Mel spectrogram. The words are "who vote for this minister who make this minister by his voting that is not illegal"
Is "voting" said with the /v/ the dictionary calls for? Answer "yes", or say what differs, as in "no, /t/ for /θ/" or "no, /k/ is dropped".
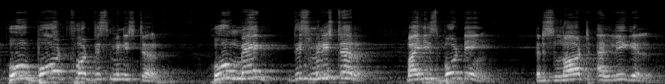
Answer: no, /b/ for /v/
